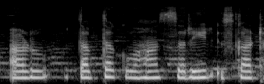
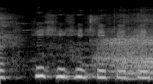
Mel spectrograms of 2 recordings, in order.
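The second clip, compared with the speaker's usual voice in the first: witch cackle. Acted.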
